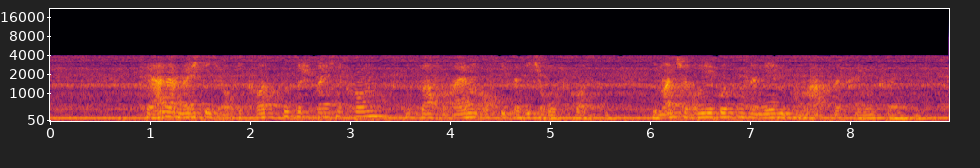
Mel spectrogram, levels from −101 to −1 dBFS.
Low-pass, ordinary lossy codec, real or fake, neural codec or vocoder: 7.2 kHz; AAC, 16 kbps; fake; codec, 16 kHz, 16 kbps, FreqCodec, larger model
